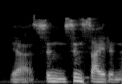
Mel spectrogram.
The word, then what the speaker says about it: syncytin: I've heard it pronounced a bunch of different ways, but syncytin is how I like to pronounce it.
